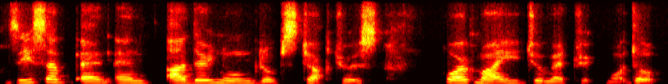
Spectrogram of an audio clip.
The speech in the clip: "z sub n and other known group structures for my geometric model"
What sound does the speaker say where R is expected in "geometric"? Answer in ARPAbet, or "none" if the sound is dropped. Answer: R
